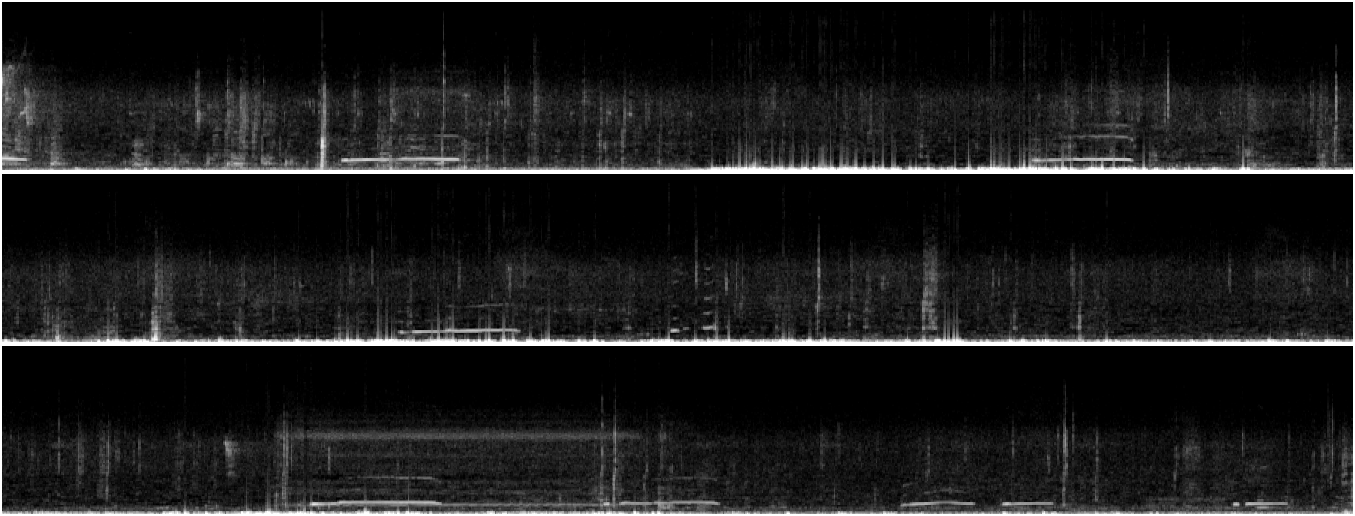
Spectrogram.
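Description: Baby macaque giving short, high, rise-and-fall cooing cries every few seconds, several in quick succession near the end: the distress cries of an infant monkey. A low rumble runs underneath from about five seconds in.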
